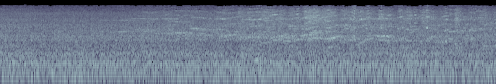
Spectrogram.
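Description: Train wagons rolling slowly over the rails as a rail tunnel rescue train pulls away: a steady rumble, with faint wavering wheel squeals joining from about halfway through.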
